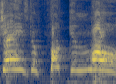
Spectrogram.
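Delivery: imitated yell. Retelling yelling at a cop over a doorbell camera: imitating himself yelling. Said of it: "I just started yelling".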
